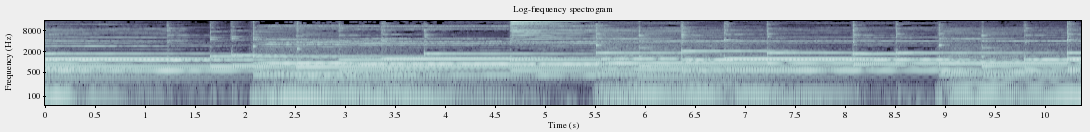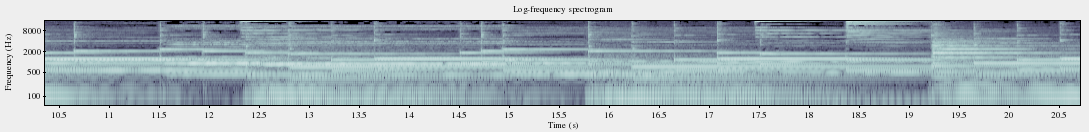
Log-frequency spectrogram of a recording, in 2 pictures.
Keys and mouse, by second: 1.0 Tab, 10.5 Tab, 18.6 ctrl+Tab, 20.1 x.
